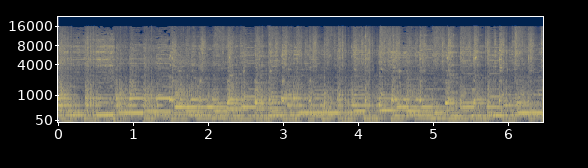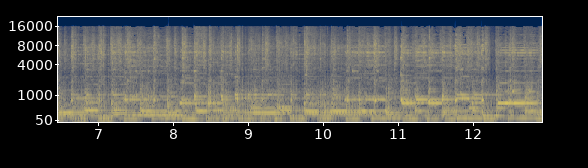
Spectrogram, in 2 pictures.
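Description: A Guatemalan marimba ensemble plays dance music, with quick mallet notes over a steady, pulsing bass line.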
